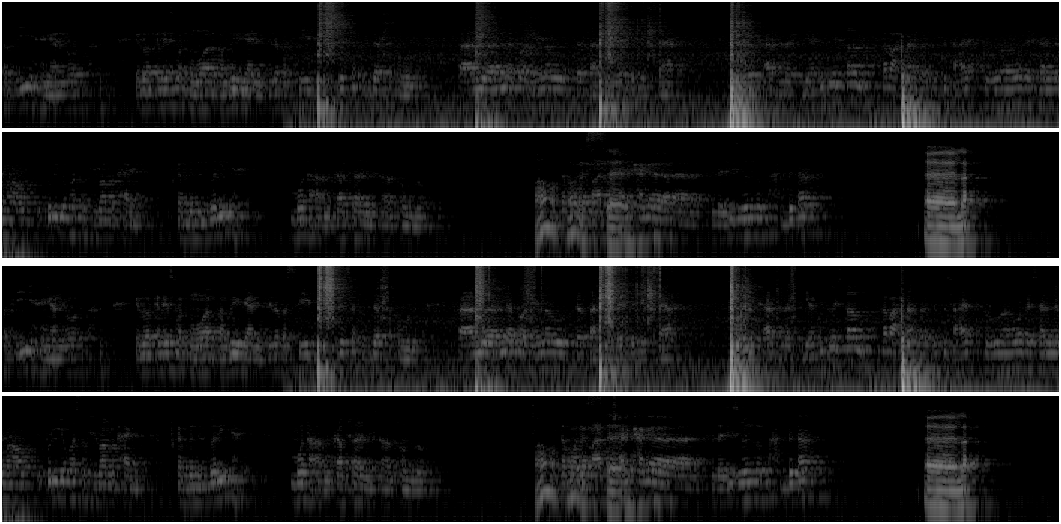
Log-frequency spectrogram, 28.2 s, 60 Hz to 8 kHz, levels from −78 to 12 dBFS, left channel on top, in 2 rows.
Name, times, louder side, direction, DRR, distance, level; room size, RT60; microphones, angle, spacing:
voice 1, 0.0-17.7 17.9-19.8 21.4-25.0, right 2 dB, 50° right, 1 dB, 4.7 m, -54 dB
sound 1, 3.7-14.4, left 1 dB, 40° left, 6.1 m, -60 dB
sound 2, 4.1-10.7 11.4-11.6 12.0-12.7, right 4 dB, 85° right, 1.5 m, -36 dB
voice 2, 21.2-21.9 22.2-22.5 26.4-27.0, left 2 dB, 15° left, 11 dB, 1.0 m, -42 dB
27.0 x 26.0 x 4.9 m, 1.1 s
head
